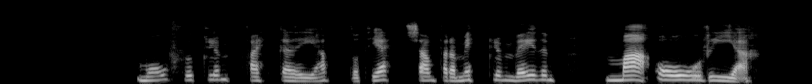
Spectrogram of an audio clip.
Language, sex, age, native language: Icelandic, female, 40-49, Icelandic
